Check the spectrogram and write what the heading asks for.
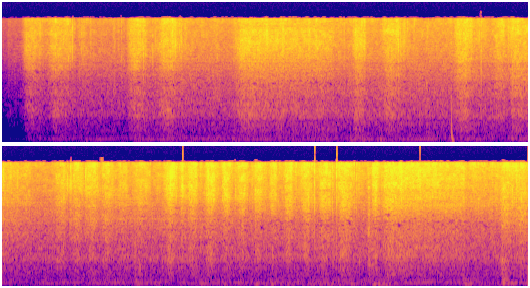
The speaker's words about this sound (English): by a spatula moving food around in a frying pan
